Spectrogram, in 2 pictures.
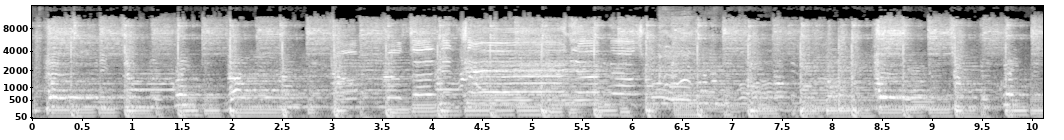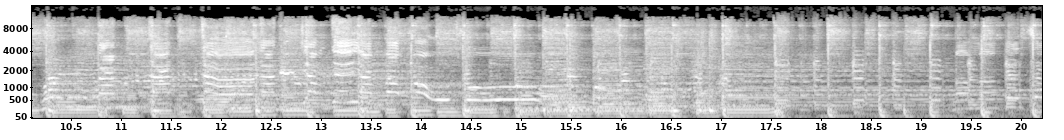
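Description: A full-band song plays from a vinyl record, steady and loud with dense instruments and vocals throughout, and no one talking over it.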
